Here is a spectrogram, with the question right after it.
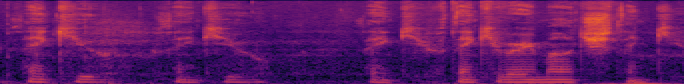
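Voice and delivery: very soft, fast, whispery, hushed near-whispered murmur. An announcer introduces a fighter who walks out very calmly: Master Hajime, very soft-spoken. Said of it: "very soft spoken".

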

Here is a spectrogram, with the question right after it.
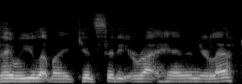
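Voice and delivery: ordinary talk

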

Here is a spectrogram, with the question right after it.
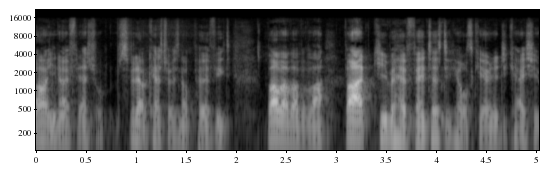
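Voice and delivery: ordinary delivery

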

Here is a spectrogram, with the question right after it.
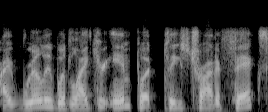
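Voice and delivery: ordinary delivery

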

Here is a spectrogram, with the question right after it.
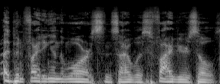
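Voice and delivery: put-on gentle, soft Spanish accent. Discussing a character, the speaker quotes what he said: Cassian impression, Spanish accent. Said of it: "but that was actually pretty good Spanish accent".

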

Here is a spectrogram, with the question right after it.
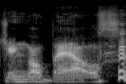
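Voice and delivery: mock creepy, demonic cat voice. Retelling a man's claim that a cat spoke to him, imitating a creepy demonic voice. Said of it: "he heard the cat say in a creepy voice".

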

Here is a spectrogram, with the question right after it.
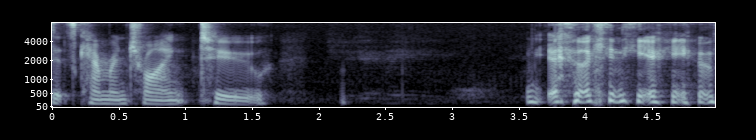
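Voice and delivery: talking through laughter. Explaining a loud voice in the background, laughing while talking. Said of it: "I'm just laughing to myself".

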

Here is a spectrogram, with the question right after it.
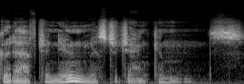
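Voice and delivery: gentle, confident voice. Game master voices a voice in a player's head greeting his character, soft but assured. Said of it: "a very soft but very assured voice say".

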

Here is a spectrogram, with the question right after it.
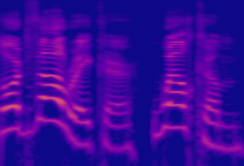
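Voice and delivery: authoritative, commanding hail. Reading the guard captain hailing the Duke of Eckert: authoritative voice. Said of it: "he called in an authoritative voice".

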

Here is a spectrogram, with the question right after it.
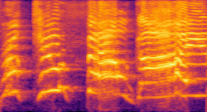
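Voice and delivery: very high, very loud shrieking at top of lungs. Recalling a favorite moment as they came out of the house, retelling someone's scream. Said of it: "Wonderful was literally screaming".

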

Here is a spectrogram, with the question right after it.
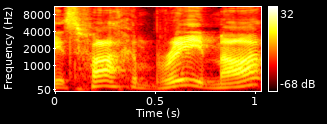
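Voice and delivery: failed put-on Australian accent. Mimicking how a man pronounces brilliant, bad australian accent. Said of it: "That sounded not even remotely Australian".

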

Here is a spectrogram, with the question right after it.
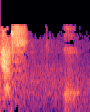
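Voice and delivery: very soft, close ASMR-style whisper.

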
